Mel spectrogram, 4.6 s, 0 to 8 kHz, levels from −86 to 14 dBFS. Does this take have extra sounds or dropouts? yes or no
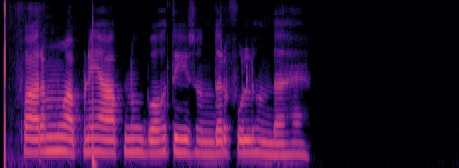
no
